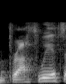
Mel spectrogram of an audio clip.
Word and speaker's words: Brathwaite: Martin Braithwaite, or Brathwaite, as I think is the correct pronunciation, has become kind of a joke figure because Barcelona signed him from Levante.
